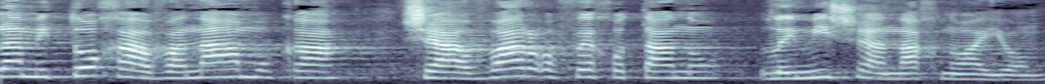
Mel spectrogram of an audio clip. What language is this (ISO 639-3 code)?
heb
